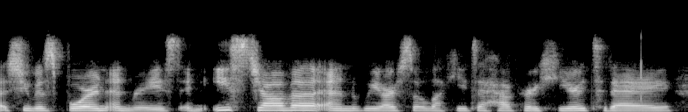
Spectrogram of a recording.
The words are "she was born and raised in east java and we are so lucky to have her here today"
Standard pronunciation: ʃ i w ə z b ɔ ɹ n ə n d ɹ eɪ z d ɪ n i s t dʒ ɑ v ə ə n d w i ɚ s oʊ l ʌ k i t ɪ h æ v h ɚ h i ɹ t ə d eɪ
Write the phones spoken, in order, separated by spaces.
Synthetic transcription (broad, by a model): ʃ i w ə z b ɔ ɹ n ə n ɹ eɪ z d ɪ n i s t dʒ ɑ v ə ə n w i ɚ s oʊ l ʌ k i t ɪ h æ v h ɚ h i ɹ t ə d eɪ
